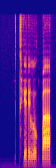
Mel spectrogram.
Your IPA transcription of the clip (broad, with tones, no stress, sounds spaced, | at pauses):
tʰ ɪ˦˨ ɾ ɪ˨˦ l o˨ k͡p a˦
